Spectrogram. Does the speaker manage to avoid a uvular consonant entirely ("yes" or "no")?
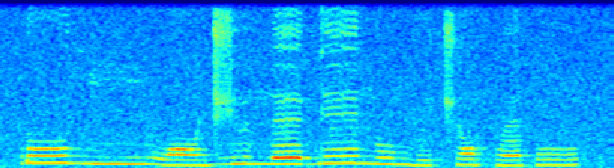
yes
